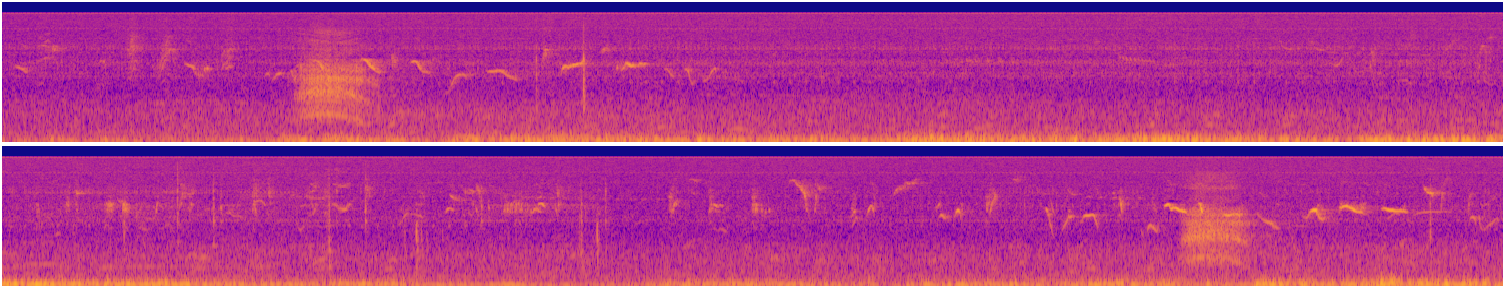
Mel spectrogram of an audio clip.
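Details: Roe deer bucks, two of them, barking at dawn near Gijón to tell observers they are unwelcome; two hoarse barks roughly twelve seconds apart over steady low wind rumble and scattered bird chirps.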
